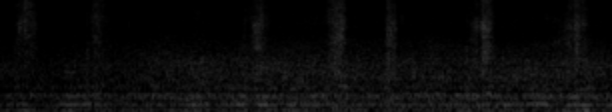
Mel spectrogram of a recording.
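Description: Bees swarm around a beekeeper lifting honeycomb frames from a hive, producing a continuous close, dense buzzing drone with individual insects flying past the ear in brief louder whines.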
